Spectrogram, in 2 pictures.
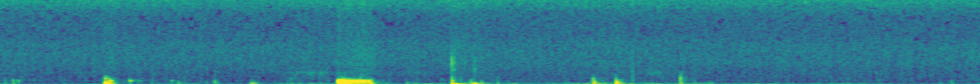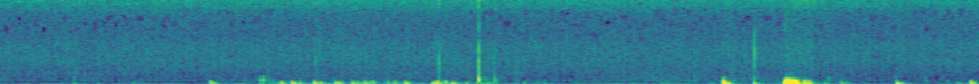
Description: hellooooo, how have you been? these last few days I've been sick to my stomach 😞 you know, pain, diarrhea, nausea, etc. but hey, my stomach has been pretty rumbling today and I decided to record soooo here you go.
